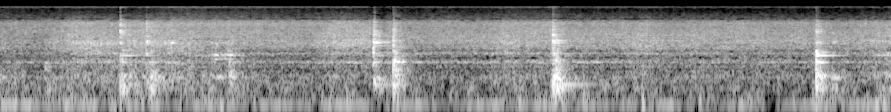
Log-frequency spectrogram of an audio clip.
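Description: Meat, tomatoes and spices sizzling as they fry in oil in a large aluminium pot, stirred with a slotted steel ladle. The ladle clinks sharply against the pot about four times.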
